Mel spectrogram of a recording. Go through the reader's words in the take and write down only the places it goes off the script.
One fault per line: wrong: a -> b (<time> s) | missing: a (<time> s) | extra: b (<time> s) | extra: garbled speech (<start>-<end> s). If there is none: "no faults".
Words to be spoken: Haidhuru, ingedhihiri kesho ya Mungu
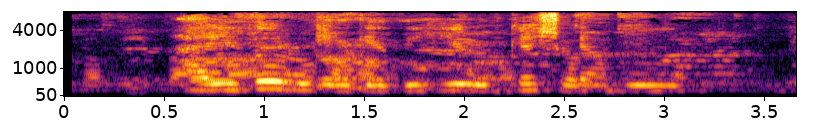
no faults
